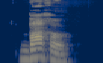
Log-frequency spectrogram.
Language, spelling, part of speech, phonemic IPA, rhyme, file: French, Rhin, proper noun, /ʁɛ̃/, -ɛ̃, LL-Q150 (fra)-Rhin.wav
- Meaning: Rhine (a major river in Switzerland, Liechtenstein, Austria, France, Germany and the Netherlands)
